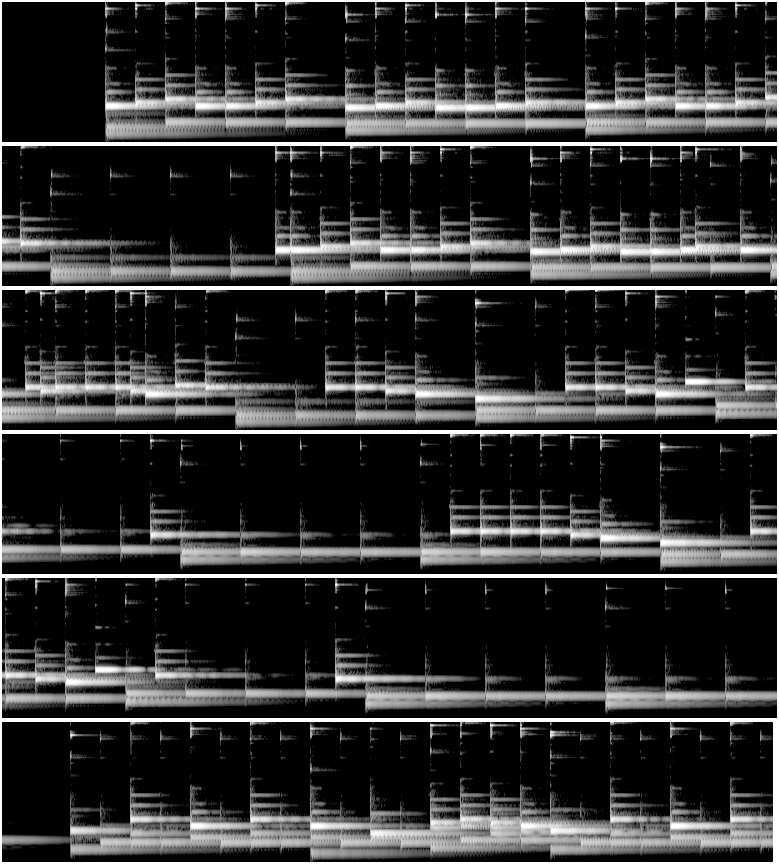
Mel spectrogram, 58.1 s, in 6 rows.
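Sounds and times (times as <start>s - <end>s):
music box: 1.3s - 58.0s.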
